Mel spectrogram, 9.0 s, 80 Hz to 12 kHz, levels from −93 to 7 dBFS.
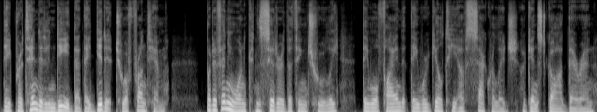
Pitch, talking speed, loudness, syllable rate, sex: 110 Hz, 200 wpm, -19 LUFS, 5.9 syllables/s, male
